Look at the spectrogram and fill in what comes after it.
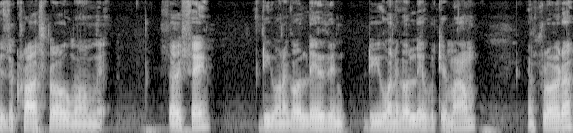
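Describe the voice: With little behind it but a quiet background, the clip is plain reading aloud.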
